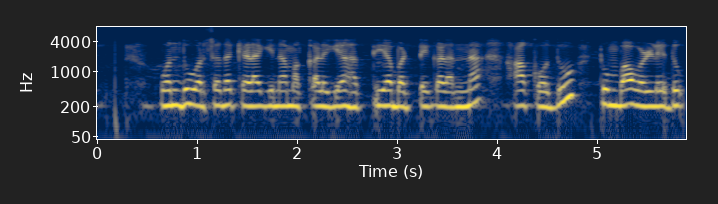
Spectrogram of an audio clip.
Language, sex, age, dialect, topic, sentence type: Kannada, female, 25-30, Central, agriculture, statement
